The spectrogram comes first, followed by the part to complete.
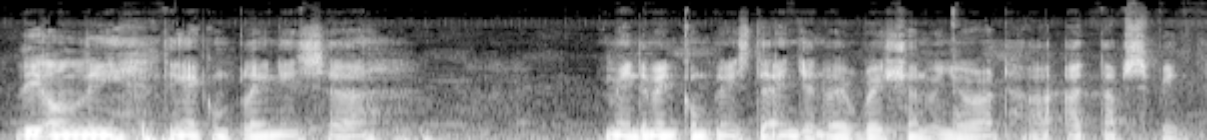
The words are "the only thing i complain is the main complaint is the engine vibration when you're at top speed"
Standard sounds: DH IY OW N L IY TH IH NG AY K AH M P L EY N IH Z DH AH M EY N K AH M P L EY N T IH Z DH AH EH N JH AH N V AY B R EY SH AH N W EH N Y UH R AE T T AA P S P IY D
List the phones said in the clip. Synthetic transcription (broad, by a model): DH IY OW N L IY T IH NG AY K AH M P L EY N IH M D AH M EY N K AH M P L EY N IH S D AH EH N JH AH N V AY B R EY SH AH N W EH N Y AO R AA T T AA P S P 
